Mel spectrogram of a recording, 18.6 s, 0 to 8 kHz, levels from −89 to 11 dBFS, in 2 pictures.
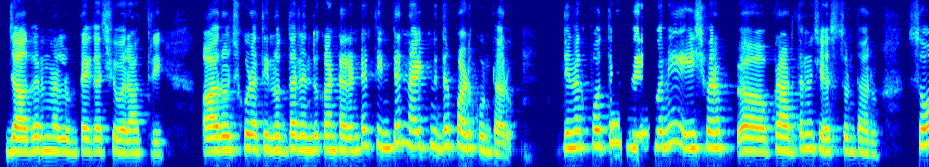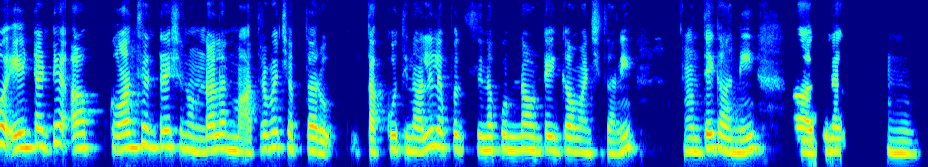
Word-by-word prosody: జాగరణలుంటాయిగా! 190 -1 +3
శివరాత్రి 175 -3 -1 0.5
ఆరోజు 210 +1 +5
కూడా 225 -1 +6
తినొద్దని 215 0 +1
ఎందుకు 215 +1 -2
అంటారంటే, 205 +3 +1
తింటే 245 +2 +1
నైట్ 250 +1 +3
నిద్ర 265 +2 +1
పడుకుంటారు. 210 -9 +1 0.5
తినకపోతే 255 +4 +2 0.2
మేలుకొని 245 +5 0 0.2
ఈశ్వర 240 +1 +3 0.2
ప్ - - -3
ఆహ్, 190 -1 +4
ప్రార్థన 210 +2 +2
చేస్తుంటారు. 185 -3 -3 0.4
సో, 275 - +6 0.2
ఏంటంటే, 250 +4 +1 0.2
ఆ - - +2 0.4
కాన్సన్‌ట్రేషన్ 240 0 0
ఉండాలని 210 +2 0
మాత్రమే 220 +6 -4
చెప్తారు. 205 -4 -1 0.4
తక్కువ 185 +4 -2
తినాలి. 195 +4 -1
లేకపోతే 225 -4 -6
తినకుండా 210 0 -1
ఉంటే 210 +2 -2
ఇంకా 200 0 -1
మంచిదని. 180 +4 -5 0.6
అంతేగాని 195 -2 +1 0.5
ఆహ్, 175 -1 +4
తినక 195 -2 -2 0.5
హ్మ్. 170 -2 -2
210 Hz, 115 wpm, -24 LUFS, 190-235 Hz, 0.6 s, కూడా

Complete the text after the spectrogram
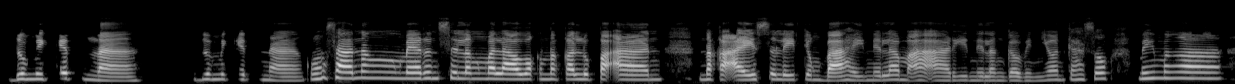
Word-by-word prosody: Dumikit 250 +2 0
na. 185 -5 +1 0.6
Dumikit 230 0 -8
na 180 -4 -4
kung 260 +4 -4
sanang 290 -1 +3
mayro'n 275 +1 +2
silang 270 -3 -2
malawak 245 -2 +5
na 240 -1 -5
kalupaan. 225 -2 +1 0.3
Naka-isolate 225 0 +1
'yong 210 -2 -13
bahay 190 +1 +3
nila, 200 +3 -4
maaari 185 -2 -2
nilang 185 0 -9
gawin 175 -1 -8
'yon. 210 +2 -8
Kaso 230 +4 -5 0.3
may 270 +1 -3
mga 285 -1 +1
230 Hz, 105 wpm, -21 LUFS, 200-270 Hz, 0.6 s, malawak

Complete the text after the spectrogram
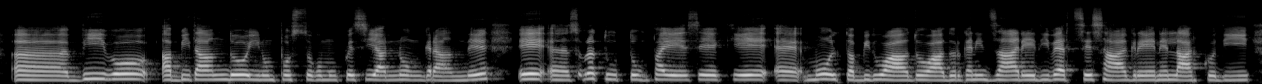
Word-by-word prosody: ehm, 205 -2 0
vivo 245 0 +3
abitando 225 +1 +2
in 215 -1 -1
un 210 -1 -4
posto 215 0 -4
comunque 205 +1 -3
sia 220 -1 0
non 205 0 -5
grande 200 +4 -1 0.3
e, 245 +1 +6
ehm, 210 -1 -2
soprattutto 230 0 -2
un 200 -2 -11
paese 215 0 +1
che 220 0 +1
è 200 -1 -2
molto 225 +1 0
abituato 210 0 +2
ad 195 0 +2
organizzare 210 0 -1
diverse 220 +1 0
sagre 205 -1 -1
nell'arco 200 -1 -1
di, 200 +2 -7
215 Hz, 120 wpm, -21 LUFS, 205-225 Hz, 0.3 s, e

